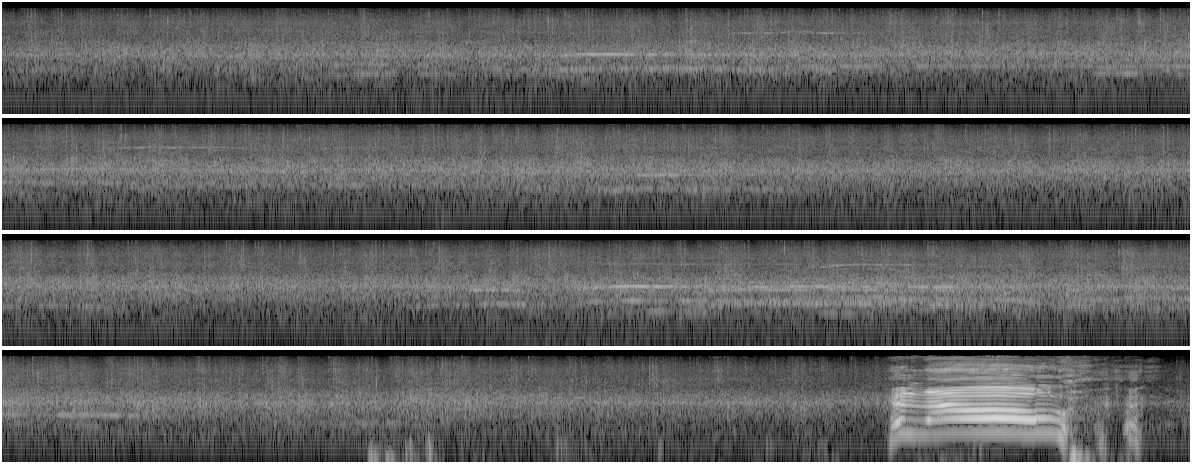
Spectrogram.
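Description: A large audience applauding steadily, with a few voices among the clapping. There are a few low thumps near the end as the lectern microphone is handled.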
